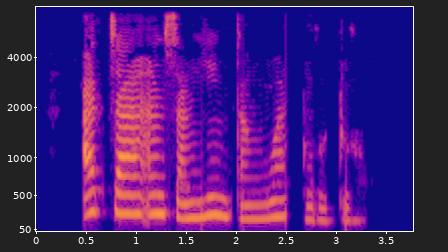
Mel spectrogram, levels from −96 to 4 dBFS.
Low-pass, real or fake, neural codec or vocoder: 7.2 kHz; real; none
